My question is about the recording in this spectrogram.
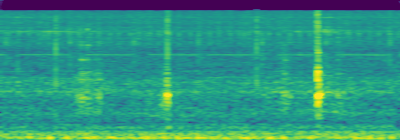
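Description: A few faint, short clicks and taps of a clear plastic lure box being handled, over a steady low hum.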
